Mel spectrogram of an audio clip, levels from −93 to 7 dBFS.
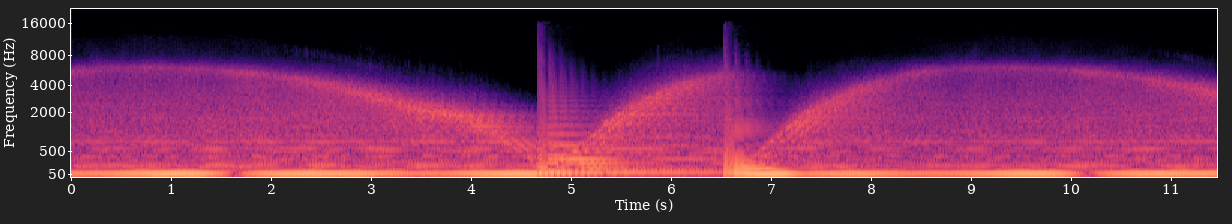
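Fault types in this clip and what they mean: No technical faults can be heard anywhere in these sounds. Nothing in the recording calls for a fault description.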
